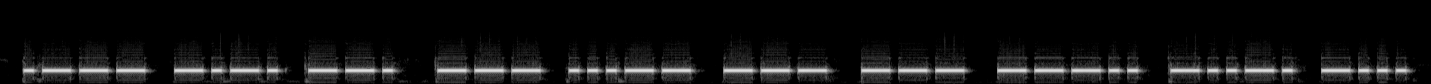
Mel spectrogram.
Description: Morse code, heard as a keyed tone, about 13 wpm, 660 Hz. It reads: JCG O3OO8/B
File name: jh8cbh / 2022cw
